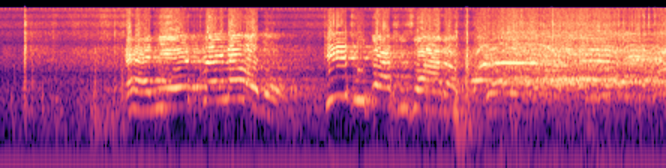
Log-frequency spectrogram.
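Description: A group of children sing together.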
